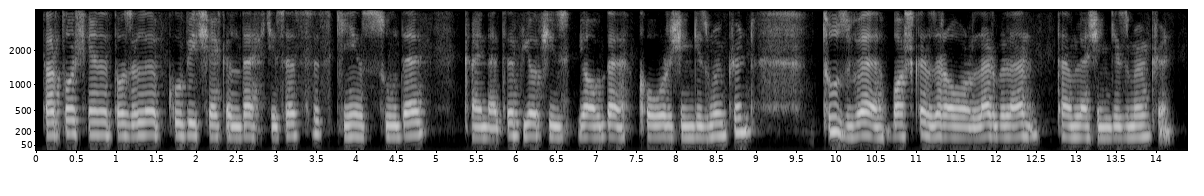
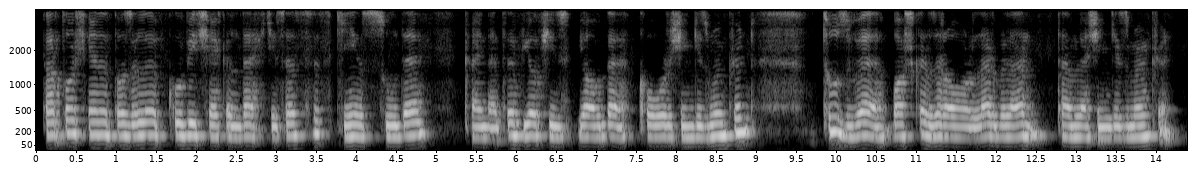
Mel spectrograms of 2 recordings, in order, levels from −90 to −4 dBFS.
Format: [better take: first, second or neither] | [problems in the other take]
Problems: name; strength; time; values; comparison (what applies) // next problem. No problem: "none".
first | room echo; dies away in 0.4 s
